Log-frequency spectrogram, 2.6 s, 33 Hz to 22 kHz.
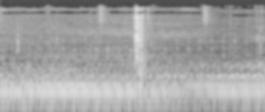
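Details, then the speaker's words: Nissan 350Z at idle, shaking with a rattle felt from inside; deep rumbling idle lumping and stumbling unevenly, missing on a cylinder, cause not confirmed. Misfire at idle. "you guys can hear it so yeah so it's definitely misfiring"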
